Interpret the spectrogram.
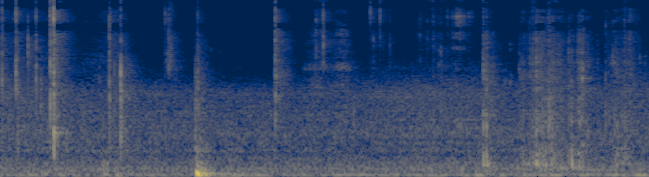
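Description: Crunchy cone-shaped corn chips being bitten and chewed in a few soft, scattered crunches, with one low thump about a second and a half in.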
